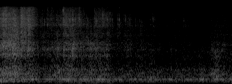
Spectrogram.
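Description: Packaging being handled and rustled, a crinkling rustle that is loudest in the first half second and then continues more softly.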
